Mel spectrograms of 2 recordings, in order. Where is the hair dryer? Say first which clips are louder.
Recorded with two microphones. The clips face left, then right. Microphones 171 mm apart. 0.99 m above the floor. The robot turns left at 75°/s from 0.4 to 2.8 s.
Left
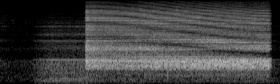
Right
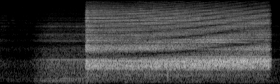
Right 1 dB; 25° right (ahead or behind); by 2.7 s 20° left (ahead or behind).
